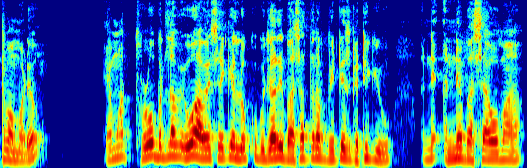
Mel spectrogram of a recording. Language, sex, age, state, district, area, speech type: Gujarati, male, 60+, Gujarat, Ahmedabad, urban, spontaneous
